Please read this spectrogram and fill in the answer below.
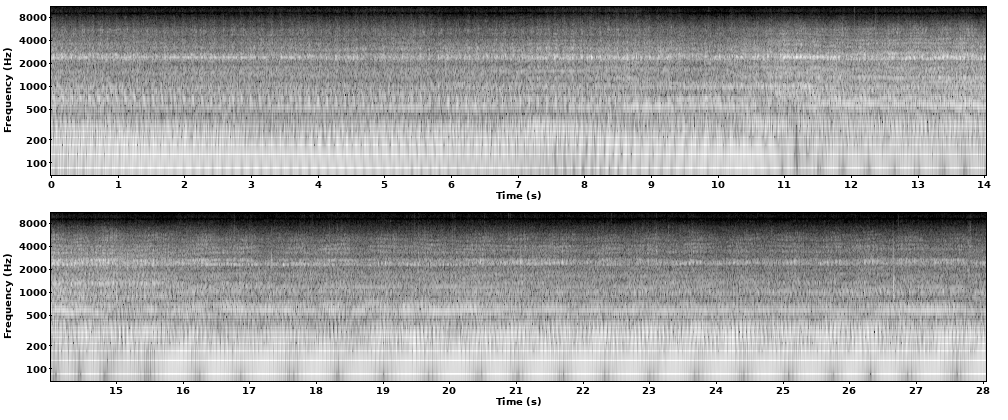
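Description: Genie telehandler forklift's engine running steadily at low speed while it tows a truck on a chain; its pitch steps up slightly about eleven seconds in.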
